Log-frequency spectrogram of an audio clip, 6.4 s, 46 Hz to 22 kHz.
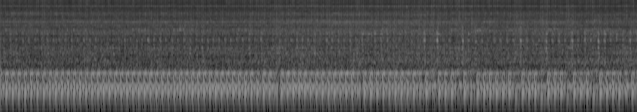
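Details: Alpha 110 motorcycle engine: a sharp, regular metallic knock on the idle at about one to two per second; internal knock of unknown cause.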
